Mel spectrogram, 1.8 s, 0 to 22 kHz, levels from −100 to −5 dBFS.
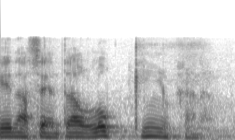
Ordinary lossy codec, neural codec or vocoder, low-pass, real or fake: none; none; 7.2 kHz; real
